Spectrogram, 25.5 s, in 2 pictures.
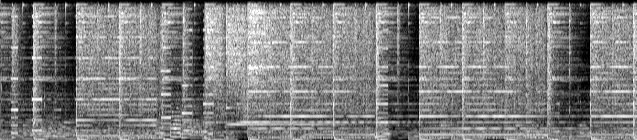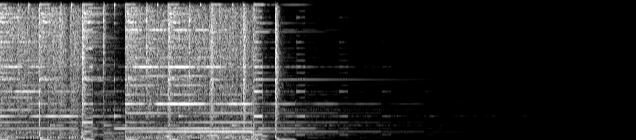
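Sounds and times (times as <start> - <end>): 
funk music: 0.0 - 18.8.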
